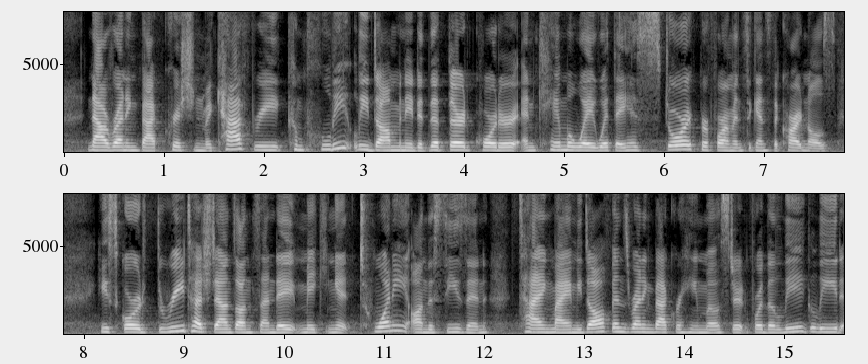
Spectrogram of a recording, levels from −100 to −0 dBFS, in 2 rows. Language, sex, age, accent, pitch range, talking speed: English, female, 20-39, American, 175-200 Hz, 165 wpm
